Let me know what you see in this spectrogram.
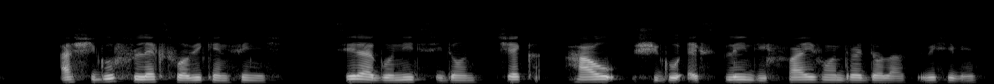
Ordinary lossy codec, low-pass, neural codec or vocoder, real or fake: none; 7.2 kHz; none; real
